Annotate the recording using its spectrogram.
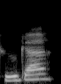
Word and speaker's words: hygge: I think it's pronounced hygge. It's pronounced H-Y-G-G-E.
